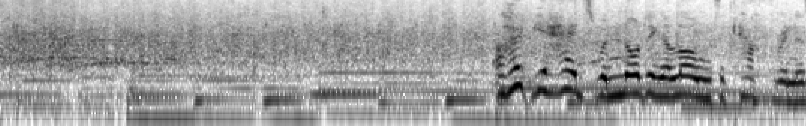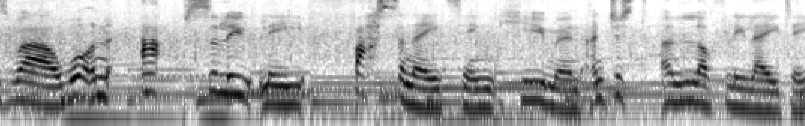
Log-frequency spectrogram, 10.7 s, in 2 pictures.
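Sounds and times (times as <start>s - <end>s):
audience applause: 0.0s - 8.2s
sustained musical chord progression: 0.0s - 9.3s
speech: 3.3s - 10.7s.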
